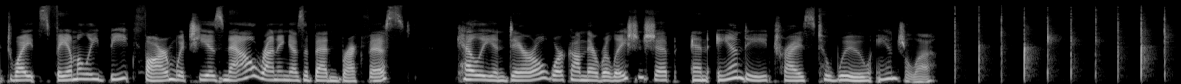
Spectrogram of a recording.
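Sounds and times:
speech: 0.0s - 9.4s
applause: 9.6s - 11.7s.

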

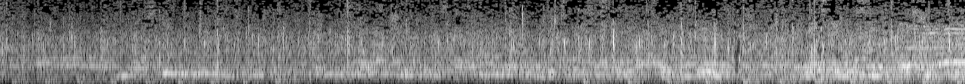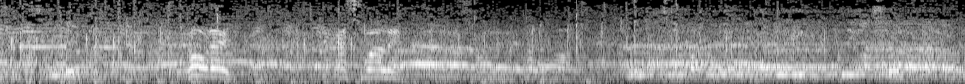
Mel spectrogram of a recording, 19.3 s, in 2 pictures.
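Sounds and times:
away football crowd roaring in a big stadium: 0.0s - 19.2s
speech: 1.2s - 3.4s, 11.5s - 12.4s, 13.0s - 14.9s.

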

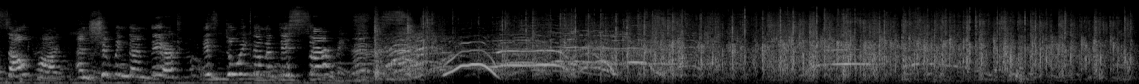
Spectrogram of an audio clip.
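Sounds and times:
speech: 0.1s - 3.7s
enthusiastic audience applause: 3.7s - 11.3s.

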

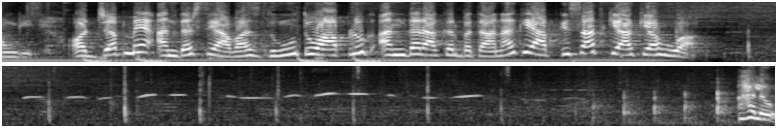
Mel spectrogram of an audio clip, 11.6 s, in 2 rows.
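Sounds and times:
speech: 0.0s - 5.3s, 11.4s - 11.5s
person whistling: 6.0s - 9.5s.

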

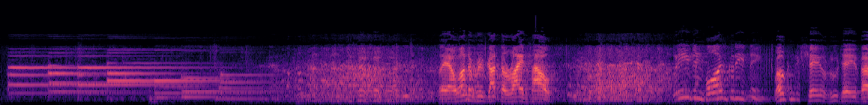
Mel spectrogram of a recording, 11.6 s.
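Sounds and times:
doorbell ringing: 0.0s - 5.3s
laughter: 3.6s - 9.4s
speech: 4.8s - 7.9s, 9.0s - 11.5s.

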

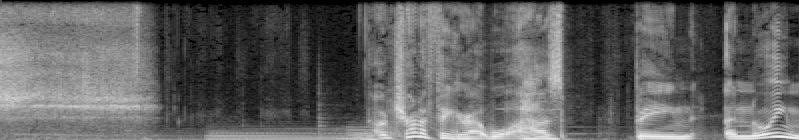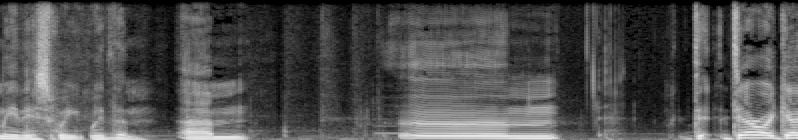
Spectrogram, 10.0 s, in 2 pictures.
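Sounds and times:
voice imitating steam hiss: 0.0s - 1.0s
speech: 2.3s - 6.6s, 7.5s - 8.6s, 9.2s - 9.9s.

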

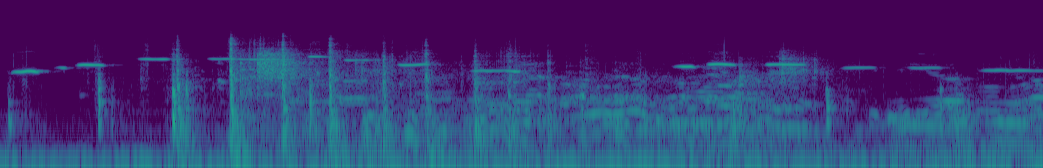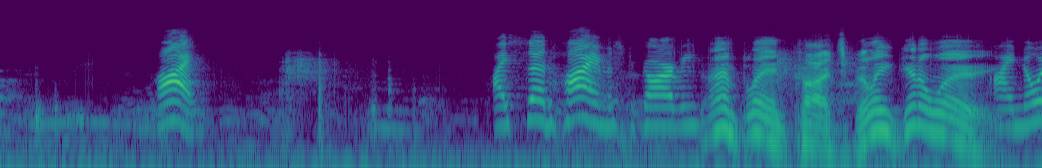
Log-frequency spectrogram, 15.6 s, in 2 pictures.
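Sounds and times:
man whistling while walking down the street: 0.0s - 4.2s, 4.8s - 8.1s
speech: 11.8s - 15.6s.

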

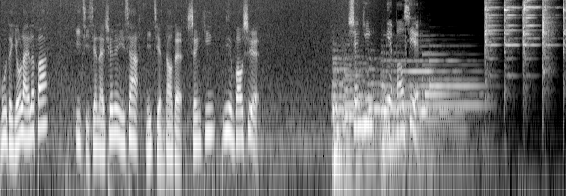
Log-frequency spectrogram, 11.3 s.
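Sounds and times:
speech: 0.0s - 5.3s, 7.0s - 8.5s
swords clashing: 9.7s - 11.3s.

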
